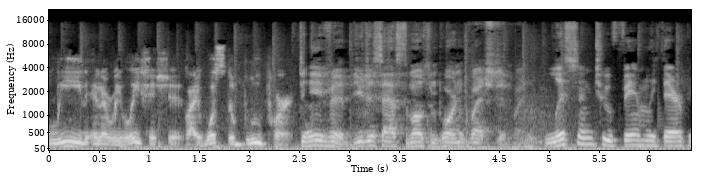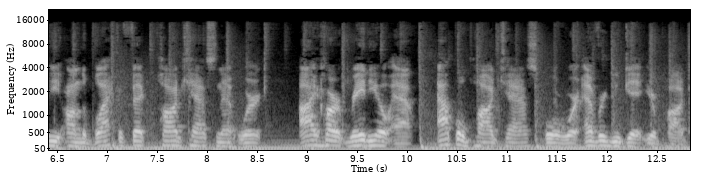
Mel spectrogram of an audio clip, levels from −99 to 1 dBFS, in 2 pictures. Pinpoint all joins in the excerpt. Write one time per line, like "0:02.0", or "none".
none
